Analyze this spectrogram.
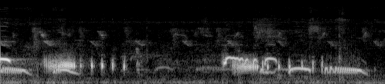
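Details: Fainter zebra dove coos used as a lure for a bird reluctant to sing. A wavering coo breaks into a few clipped pulses, then a second softer trilled phrase follows after a gap.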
